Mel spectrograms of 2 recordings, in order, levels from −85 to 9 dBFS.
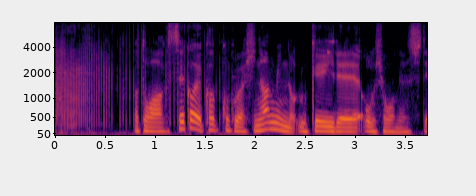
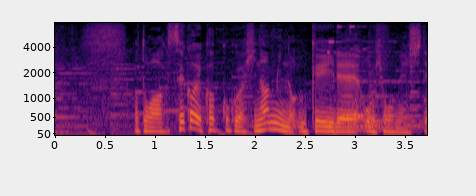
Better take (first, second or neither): second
